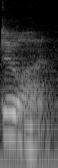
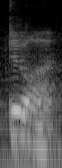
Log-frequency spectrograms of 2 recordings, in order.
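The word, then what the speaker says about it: πτύον: Duon. Duon. Duon, all right. The P is silent.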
